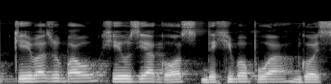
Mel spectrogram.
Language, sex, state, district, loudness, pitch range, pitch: Assamese, male, Assam, Sonitpur, -14 LUFS, 120-135 Hz, 130 Hz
